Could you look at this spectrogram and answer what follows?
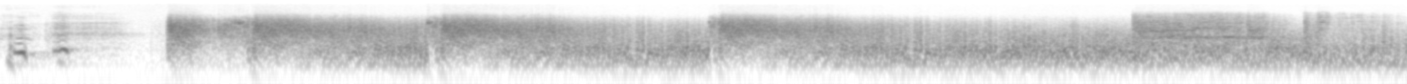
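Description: Film sound effect of a storm breaking: a sudden loud crash about a second in, then a steady rushing roar that swells several times.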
